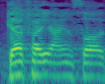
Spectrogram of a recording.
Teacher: تخفى النون عند الصاد وتقلقل الدال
